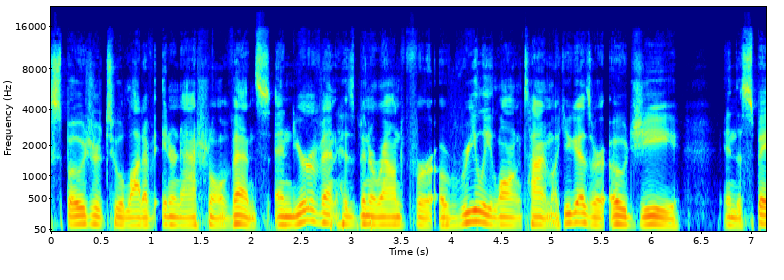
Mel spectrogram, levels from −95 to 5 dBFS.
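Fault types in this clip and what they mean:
short concealed packet loss, 2.53–2.57 s and 3.53–3.57 s: about 20 ms never arrived, so the decoder extended the preceding sound, leaving a brief smear.
lost packet rebuilt from error correction, twelve 20 ms frames between 2.55 and 4.69 s: each frame is replayed from a low-bitrate backup copy, so there is no gap but the sound is rougher and noisier.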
